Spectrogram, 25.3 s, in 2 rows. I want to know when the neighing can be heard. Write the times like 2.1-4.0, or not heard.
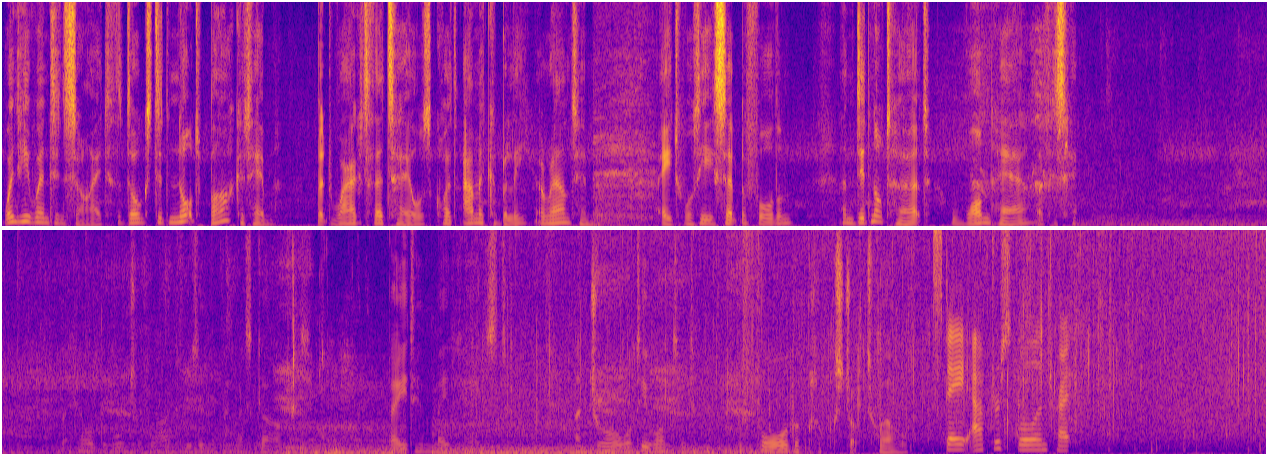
5.9-6.6.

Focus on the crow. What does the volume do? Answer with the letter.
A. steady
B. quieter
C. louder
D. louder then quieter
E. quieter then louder
C.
